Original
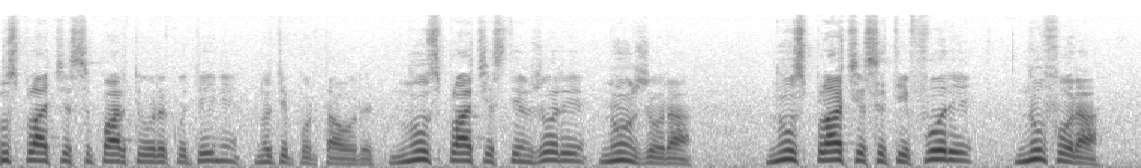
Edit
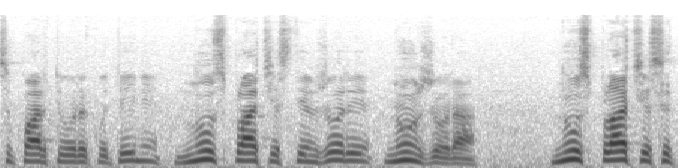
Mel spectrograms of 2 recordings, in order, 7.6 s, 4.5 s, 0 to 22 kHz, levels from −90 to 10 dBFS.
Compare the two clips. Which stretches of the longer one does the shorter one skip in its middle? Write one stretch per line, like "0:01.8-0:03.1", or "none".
0:01.6-0:02.5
